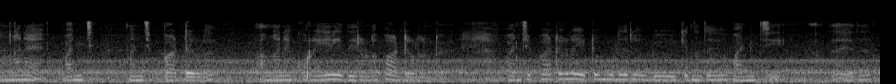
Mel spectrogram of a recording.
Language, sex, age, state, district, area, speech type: Malayalam, female, 30-45, Kerala, Palakkad, urban, spontaneous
